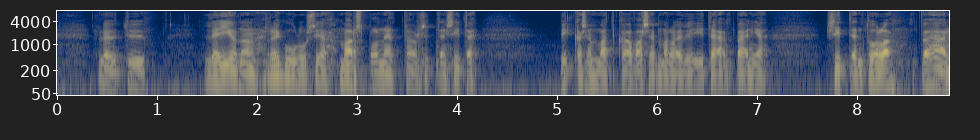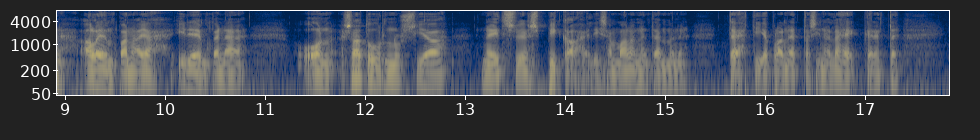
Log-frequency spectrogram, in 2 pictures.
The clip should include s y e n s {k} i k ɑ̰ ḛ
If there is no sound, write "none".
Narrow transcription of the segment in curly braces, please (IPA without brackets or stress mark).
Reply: p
